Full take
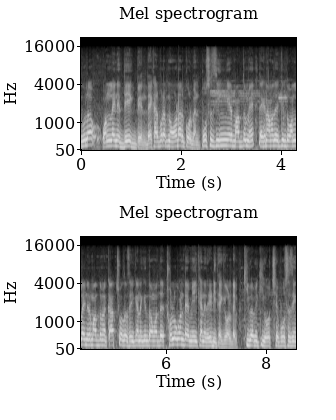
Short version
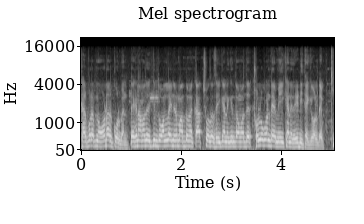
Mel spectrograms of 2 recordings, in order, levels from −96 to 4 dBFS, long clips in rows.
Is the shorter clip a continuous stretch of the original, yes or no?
no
